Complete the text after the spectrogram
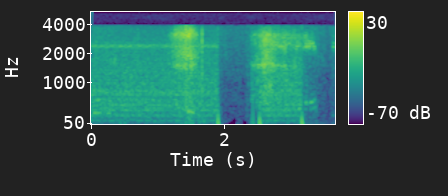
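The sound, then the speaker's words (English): A deep breath blown out hard: two long, airy whooshes of exhaled air separated by a short pause, following a stretch of steady low background noise. “All right, take a deep breath. Blow it away from me.”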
